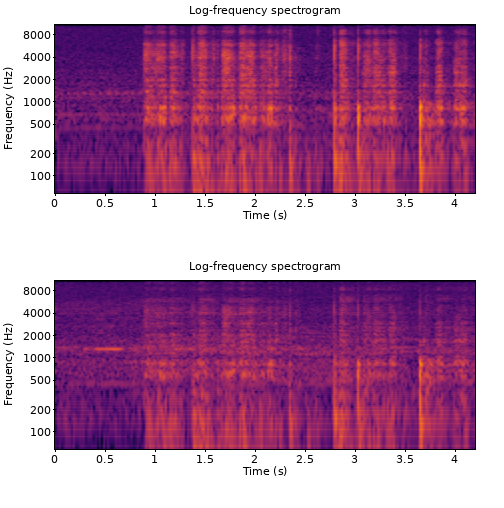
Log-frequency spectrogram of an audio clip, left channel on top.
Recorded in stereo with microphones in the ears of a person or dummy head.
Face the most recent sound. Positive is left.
turn(degrees=40)  # may be behind; listen again after turning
